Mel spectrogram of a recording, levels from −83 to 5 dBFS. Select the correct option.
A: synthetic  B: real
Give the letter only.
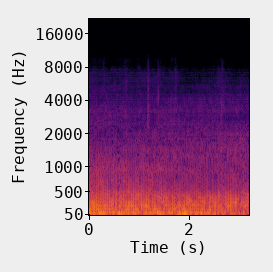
A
